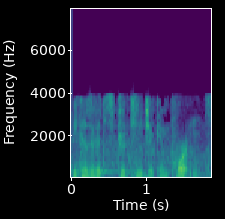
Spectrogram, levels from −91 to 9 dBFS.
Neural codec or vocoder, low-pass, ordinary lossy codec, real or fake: codec, 16 kHz, 4.8 kbps, FACodec; 7.2 kHz; AAC, 16 kbps; fake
